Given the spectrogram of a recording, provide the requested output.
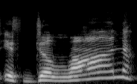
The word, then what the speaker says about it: DeLon: It's DeLon, like you're going to go outside and mow.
